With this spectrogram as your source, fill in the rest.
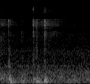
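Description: Computer keyboard keys click in a quick cluster of a few taps while code is typed, close and soft over a steady room hum.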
